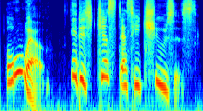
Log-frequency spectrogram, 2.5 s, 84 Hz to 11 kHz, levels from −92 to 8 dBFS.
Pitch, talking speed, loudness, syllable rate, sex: 295 Hz, 190 wpm, -15 LUFS, 4.6 syllables/s, female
